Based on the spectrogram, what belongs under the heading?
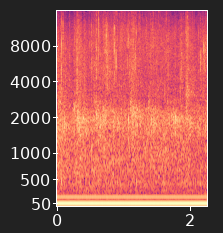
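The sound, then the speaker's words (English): A church audience applauds to celebrate a baby's birth, many hands clapping at once in a dense, continuous patter that holds at an even, moderate level over a low hum. “And so, yeah, we can clap for that.”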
